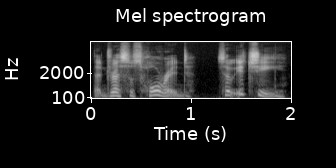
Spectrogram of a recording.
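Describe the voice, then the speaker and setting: Young wizard son, audiobook, played by a woman: begrudging, awkward, halting, embarrassed, middling pitch for a woman. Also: vocal fry, no room sound. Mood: grumbling.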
